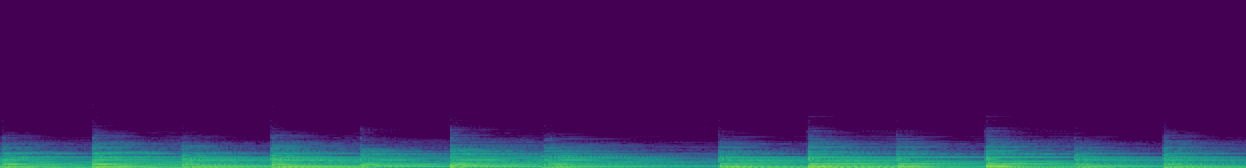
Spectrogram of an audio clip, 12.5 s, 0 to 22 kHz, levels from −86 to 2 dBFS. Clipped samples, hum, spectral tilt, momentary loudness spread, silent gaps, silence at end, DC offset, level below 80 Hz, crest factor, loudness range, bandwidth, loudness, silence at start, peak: under 0.1%; none; -12 dB/octave; 8 LU; none; 0 s; under 0.1%; -46 dBFS; 18 dB; 3 LU; 4.4 kHz; -22 LUFS; 0 s; -4 dBFS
